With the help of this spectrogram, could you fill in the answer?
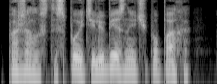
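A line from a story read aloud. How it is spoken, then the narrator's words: Fervent pleading. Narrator (Russian): взмолилась Аня так горячо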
